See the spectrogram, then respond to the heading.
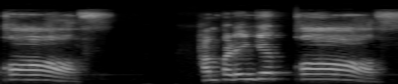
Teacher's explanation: कौफ पढ़ते वक्त मोटी आवाज आती है और होंठ गोल होते हैं · जो जबान की जड़ होती है यानी अक्सर लिसान होता है, उसको हमें सॉफ्ट पार्ट की तरफ, ऊपर की तरफ या सॉफ्ट प्लेट की तरफ ले जाना पड़ेगा और होंठों को गोल करेंगे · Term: कौफ का मखरज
